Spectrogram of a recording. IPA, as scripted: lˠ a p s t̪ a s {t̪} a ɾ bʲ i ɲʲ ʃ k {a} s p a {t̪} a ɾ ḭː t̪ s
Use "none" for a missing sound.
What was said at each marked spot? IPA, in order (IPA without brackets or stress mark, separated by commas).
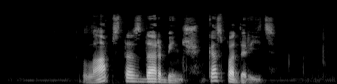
d̪, a, d̪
